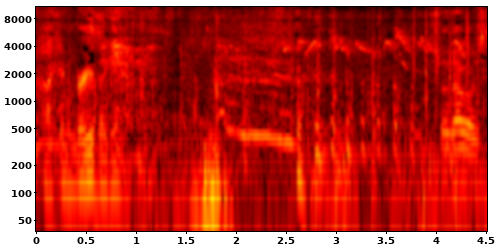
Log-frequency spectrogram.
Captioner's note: gasps and laughs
